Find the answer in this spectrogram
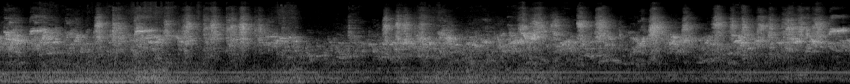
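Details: Newly established budgerigar colony, red-eyed birds included: many birds chatter together in busy high twittering and squawks, with a brief lull near the middle, above a constant faint hum.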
